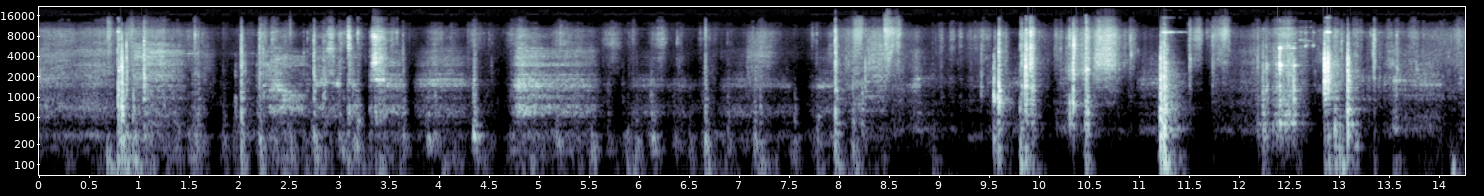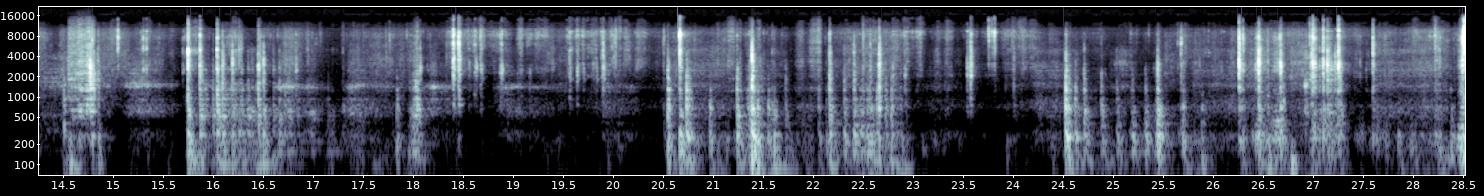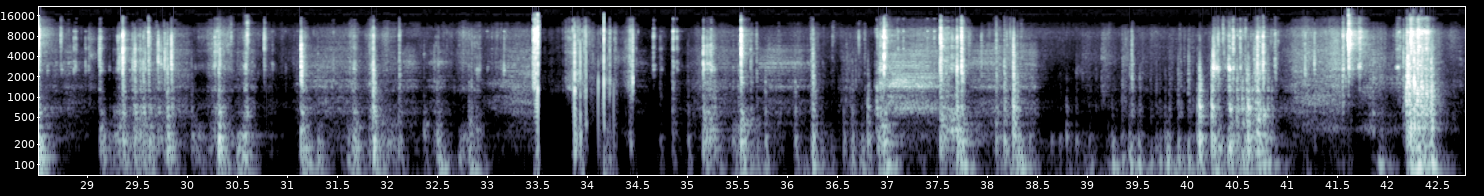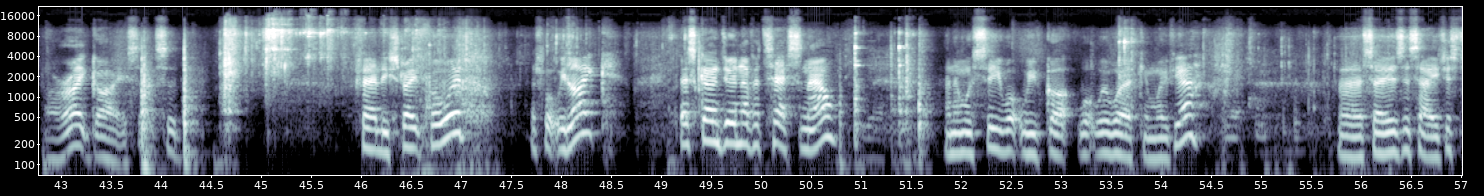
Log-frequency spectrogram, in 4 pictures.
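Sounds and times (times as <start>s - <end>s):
hand tools clinking on metal pipes: 44.7s - 46.0s.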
